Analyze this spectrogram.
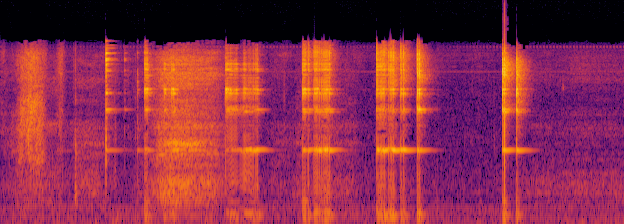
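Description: Coins clink and rattle into a glass.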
